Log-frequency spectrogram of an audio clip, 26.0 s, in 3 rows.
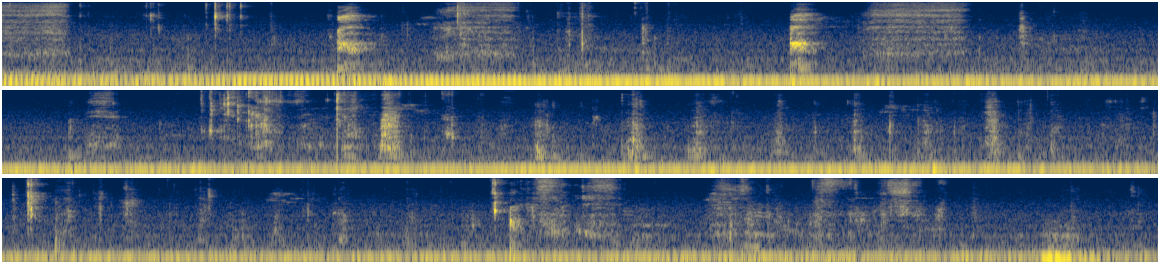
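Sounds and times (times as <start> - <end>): person crunching food: 0.0 - 5.7, 10.0 - 22.0
steady low hum: 0.0 - 26.0.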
